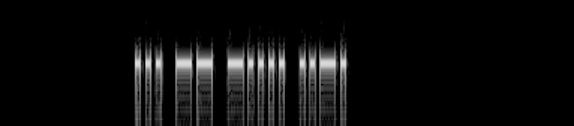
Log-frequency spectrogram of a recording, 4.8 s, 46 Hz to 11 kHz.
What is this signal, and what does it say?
Morse code, heard as a keyed tone, about 28 wpm, 700 Hz. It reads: SM6F
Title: DXCC-100 Call Signs - 4 Characters - 28wpm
